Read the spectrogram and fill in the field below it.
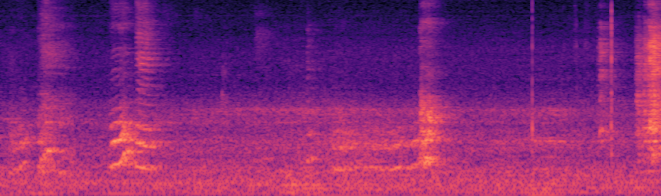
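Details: A male pet rose-ringed parakeet, being taught to sing "Twinkle Twinkle Little Star", gives short, nasal, speech-like phrases with wavering pitch indoors. He favours "Up above the world so high". There are about four bursts in under seven seconds, mixed with a person's voice.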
